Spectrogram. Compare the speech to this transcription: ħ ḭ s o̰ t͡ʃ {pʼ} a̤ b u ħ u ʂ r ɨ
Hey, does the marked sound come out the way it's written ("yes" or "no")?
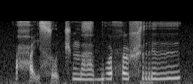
no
